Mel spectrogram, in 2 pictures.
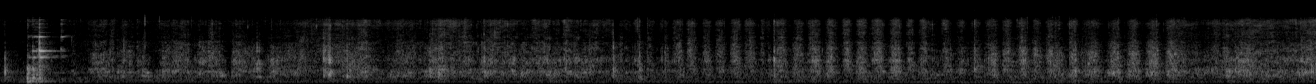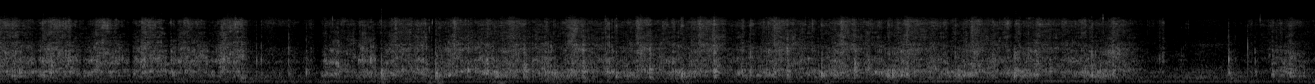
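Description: Wire whisk beating thin crepe batter fast in a stainless steel mixing bowl: a rapid, continuous run of wet scraping strokes against the metal. About half a second in, a sharp metallic clank leaves the steel bowl ringing briefly, and the whisking eases for a moment about two-thirds through before picking up again.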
